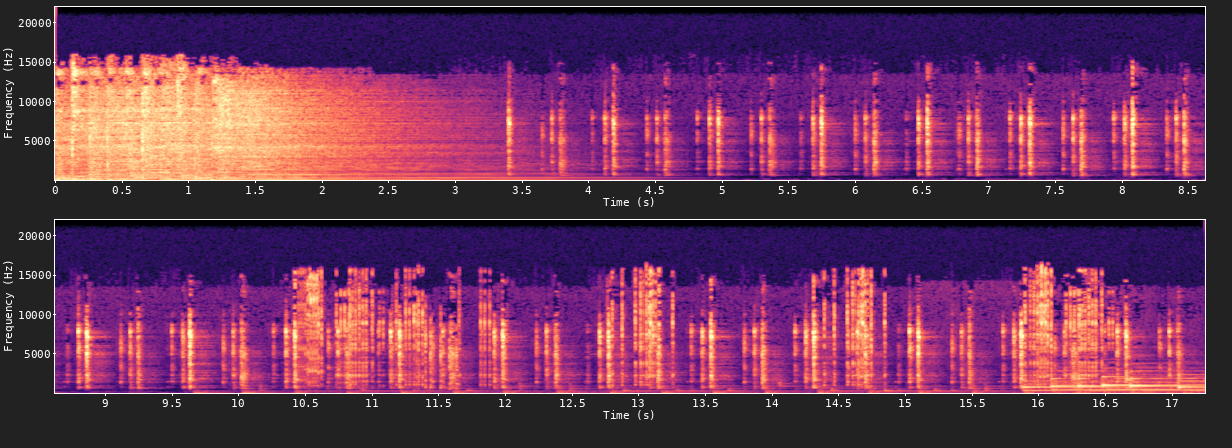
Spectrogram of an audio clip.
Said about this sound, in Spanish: ¿Eso que suena de fondo es un reloj? Un reloj. tic-tac, tic-tac, cuenta atrás, ¿eh?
